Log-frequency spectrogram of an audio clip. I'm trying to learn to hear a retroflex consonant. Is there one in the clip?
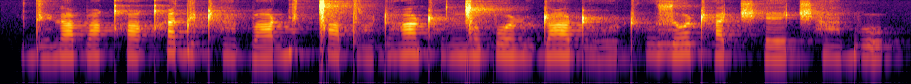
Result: yes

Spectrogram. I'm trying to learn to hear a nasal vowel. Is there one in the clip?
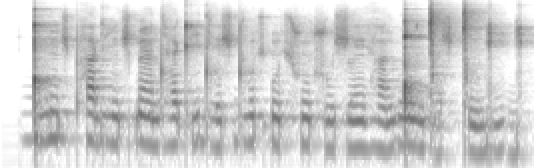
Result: yes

